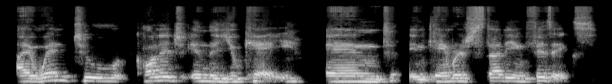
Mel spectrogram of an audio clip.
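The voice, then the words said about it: German accent. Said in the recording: “as you might guess from my name and accent, I was born and raised in Germany”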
